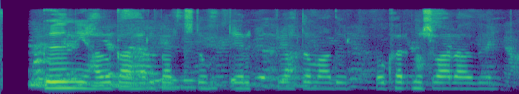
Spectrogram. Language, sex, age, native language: Icelandic, male, 12, Icelandic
